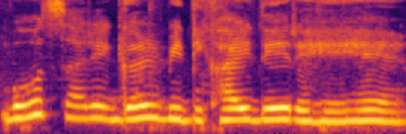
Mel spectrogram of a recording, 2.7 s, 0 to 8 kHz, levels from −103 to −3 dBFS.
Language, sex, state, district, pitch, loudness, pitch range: Hindi, female, Arunachal Pradesh, Longding, 220 Hz, -13 LUFS, 205-245 Hz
